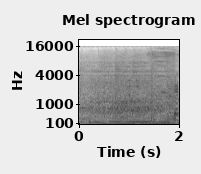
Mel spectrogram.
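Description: TV sports-broadcast transition sting: music with a whooshing sweep, and a low thud about one and a half seconds in, as a graphic comes in.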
